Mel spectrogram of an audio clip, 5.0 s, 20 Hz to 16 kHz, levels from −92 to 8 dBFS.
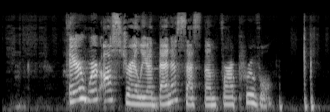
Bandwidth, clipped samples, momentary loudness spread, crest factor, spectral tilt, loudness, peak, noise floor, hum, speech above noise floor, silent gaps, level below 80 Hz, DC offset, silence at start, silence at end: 11.5 kHz; under 0.1%; 20 LU; 18 dB; -3 dB/octave; -16 LUFS; -2 dBFS; -60 dBFS; none; 43 dB; none; -62 dBFS; under 0.1%; 1 s; 0.25 s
